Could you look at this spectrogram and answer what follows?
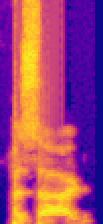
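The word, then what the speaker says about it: façade: पहला वाला सी स का उच्चारण हो रहा है, लास्ट वाला का उच्चारण किया जा रहा है। अगला शब्द है FACADE, फसाड, और इसका अर्थ है बाहरी दिखावा।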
